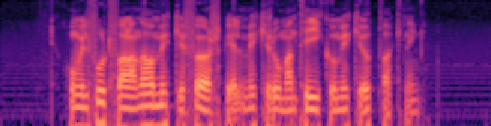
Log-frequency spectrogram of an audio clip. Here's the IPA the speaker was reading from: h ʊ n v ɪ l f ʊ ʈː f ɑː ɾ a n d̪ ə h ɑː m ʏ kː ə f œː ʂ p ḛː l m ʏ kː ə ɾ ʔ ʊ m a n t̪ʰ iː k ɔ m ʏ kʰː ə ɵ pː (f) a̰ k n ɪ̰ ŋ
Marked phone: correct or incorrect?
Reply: incorrect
